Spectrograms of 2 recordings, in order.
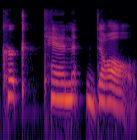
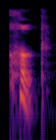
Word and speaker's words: Kuykendall: And Kirkendall, Kuykendall, Kirkendall is how you say that. Some people say Kuykendall, some people say Kuykendall. Kirk, like Captain Kirk.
